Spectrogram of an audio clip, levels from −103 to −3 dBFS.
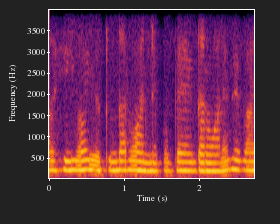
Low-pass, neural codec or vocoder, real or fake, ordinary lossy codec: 3.6 kHz; none; real; Opus, 16 kbps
